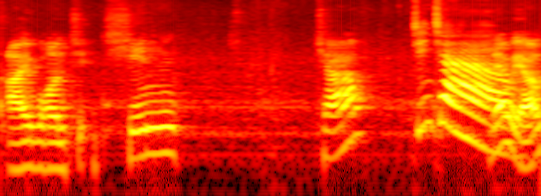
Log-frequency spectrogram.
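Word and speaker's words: cincau: Chin chow. There we are. Look, I actually pronounced the C as a ch.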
